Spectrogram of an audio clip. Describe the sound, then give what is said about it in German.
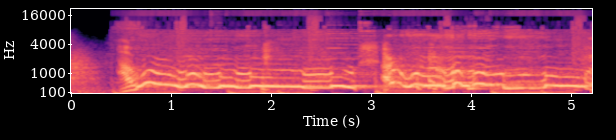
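A person imitates a werewolf howl for Halloween that comes out more like a small dog howling, a loud, sustained, wavering high-pitched cry with a couple of breaks and pitch slides, lasting about five seconds, with no other talking. “Okay, ich klang eben ein bisschen mehr wie so ein kleiner Kläffer, anstatt wie ein großer, böser Werwolf.”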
